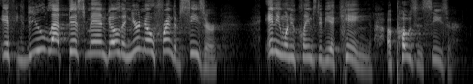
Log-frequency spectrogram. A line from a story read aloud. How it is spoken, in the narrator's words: the Jewish leaders kept shouting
